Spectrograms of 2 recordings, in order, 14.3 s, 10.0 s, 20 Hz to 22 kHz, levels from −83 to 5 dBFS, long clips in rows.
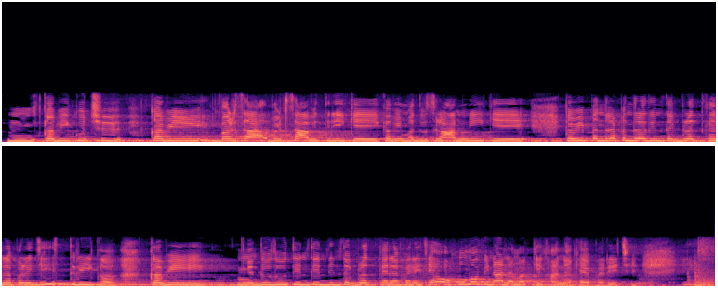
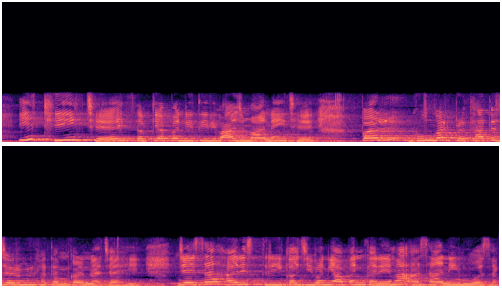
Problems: background sounds at intervals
